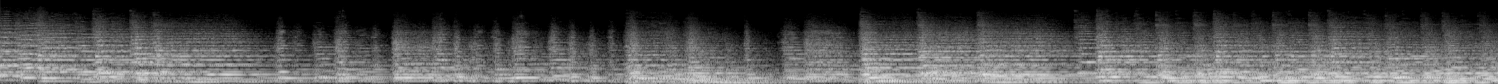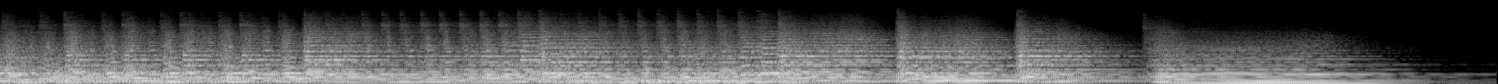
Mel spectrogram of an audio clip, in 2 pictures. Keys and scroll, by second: 11.1 space, 20.1 Delete, 20.5 ctrl+d, 28.0 Delete, 28.3 ctrl+d, 28.4 ctrl+0.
